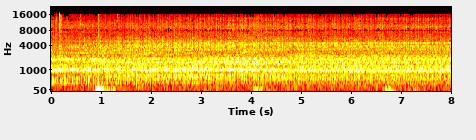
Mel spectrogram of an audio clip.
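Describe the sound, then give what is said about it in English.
A vacuum sealer's pump whirs in a steady, even mechanical drone as it sucks the oxygen out before sealing the end, with a few soft low thumps at intervals and no one talking. “And then so what it does, it sucks all the oxygen out and then immediately seals the end.”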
